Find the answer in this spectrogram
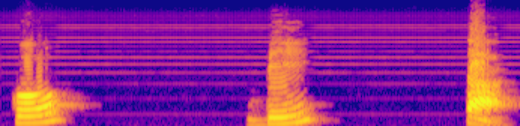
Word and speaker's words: কবিতা: তাহলে এখানে হচ্ছে বয় রস্বীকার দীর্ঘকার যাই থাকুক এই কল থাকার কারণে হচ্ছে এটা ওকার হয়ে যাবে ক বি তা কবিতা ক বি তা কবিতা কবিতা হবে এবার আসি দক্ষ দক্ষ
